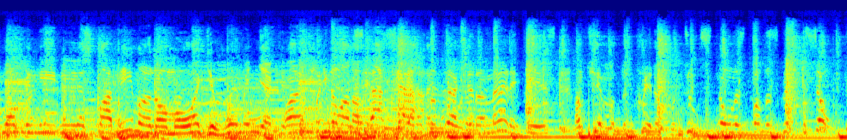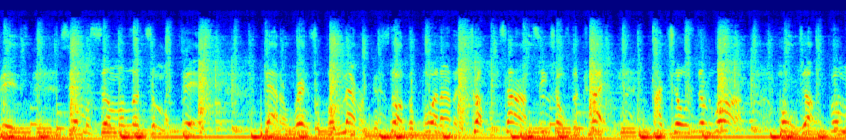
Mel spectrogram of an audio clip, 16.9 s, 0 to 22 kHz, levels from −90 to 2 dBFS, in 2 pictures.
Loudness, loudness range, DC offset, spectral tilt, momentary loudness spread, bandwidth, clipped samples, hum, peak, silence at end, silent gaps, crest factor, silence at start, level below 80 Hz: -15 LUFS; 2 LU; under 0.1%; -7 dB/octave; 6 LU; 11 kHz; under 0.1%; none; 0 dBFS; 0 s; none; 14 dB; 0 s; -22 dBFS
